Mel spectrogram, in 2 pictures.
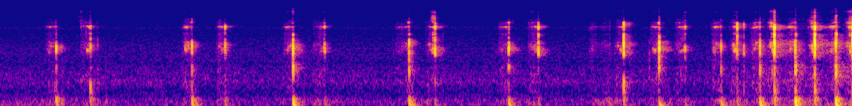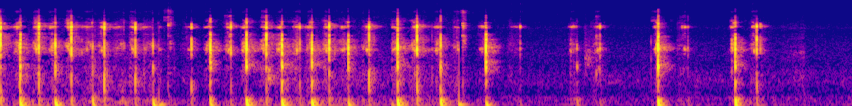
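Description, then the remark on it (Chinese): Typing on a red-switch mechanical keyboard, a linear switch with no tactile bump and a light keystroke force: slow, evenly spaced keystrokes give way to a fast, dense burst of clacking, then a few scattered taps. Crisp, bright clicks with no voices. “如果你喜欢这种直上直下的感觉，红轴也是一个不错的选择。”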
